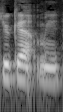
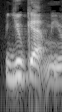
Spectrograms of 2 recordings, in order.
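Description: First: Said in the usual way. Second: "you get me" pushed out louder, stress on get; louder emphatic "you get me". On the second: Real, not acted. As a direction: punch get, falling firmly.

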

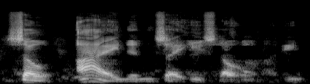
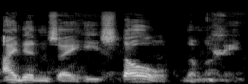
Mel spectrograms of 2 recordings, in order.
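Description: First: "I" said with rising emphasis at the start; stress on I. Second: "stole" is the most prominent word; stress on STOLE. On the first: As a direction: lean on the word "I" in "I didn't say". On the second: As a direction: punch "stole" in the middle of the sentence. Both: Shown as a demonstration. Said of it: "gives inflection to one word".

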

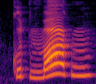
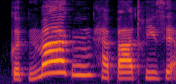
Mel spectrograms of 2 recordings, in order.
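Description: First: Higher, louder called greeting; calling out. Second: Higher, louder bright female reply; young woman answering. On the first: Barthamiel calling good morning from his bed, loud. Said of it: "rief er von seinem Lager". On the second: Iska answering the guest's greeting, high and friendly. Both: Acted.

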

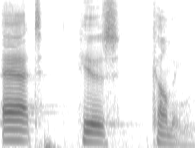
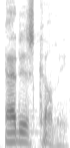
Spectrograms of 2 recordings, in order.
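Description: First: "at his coming" drawn out slowly, each word weighted; slow emphatic reading. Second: "At his coming" repeated softer, let it sink in; "At his coming" echoed softly. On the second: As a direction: murmur "At his coming" back as a quiet afterthought. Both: Shown as a demonstration. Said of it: "notice the next three words".

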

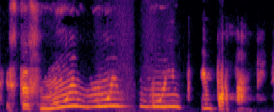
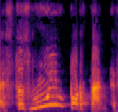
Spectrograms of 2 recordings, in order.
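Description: First: Muy rising higher with each repeat, the last one held; stress on muy. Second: Said in the usual way. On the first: Shown as a demonstration. Preacher telling the family this matters, muy pushed up high. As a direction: lean harder on each muy.

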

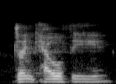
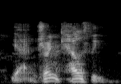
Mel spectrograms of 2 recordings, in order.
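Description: First: "Drink healthy" drawn out slowly with a lift on "Drink"; slow it down, stretch out "Drink healthy". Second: Mock health advice. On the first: Vlogger mock-advising viewers, drawn out slowly. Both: Shown as a demonstration.

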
